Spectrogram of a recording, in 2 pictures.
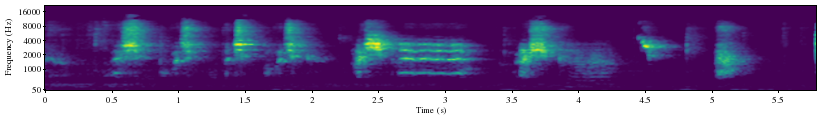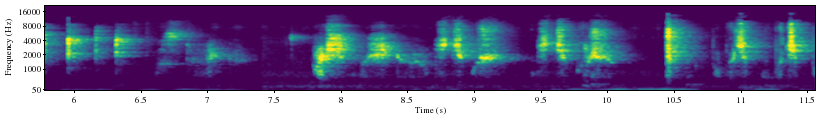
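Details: Budgerigar kept at home chatters and talks in long runs of fast, raspy syllables and harmonic voice-like notes, growing denser toward the end.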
